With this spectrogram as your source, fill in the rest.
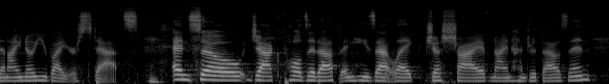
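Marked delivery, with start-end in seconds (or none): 0.0-1.4 mock flat, toneless monotone. Retelling what the app's founder said on a call, imitating a monotone voice. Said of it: "he was like very monotone".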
